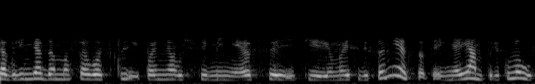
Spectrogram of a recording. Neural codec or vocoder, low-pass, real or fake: none; 3.6 kHz; real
